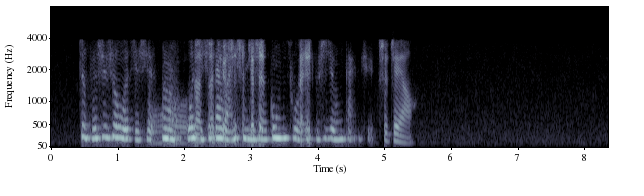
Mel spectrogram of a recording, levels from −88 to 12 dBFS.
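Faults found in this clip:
G.729 codec, throughout, 0 to 8.4 s. Speech plainly rough and synthetic, band-limited to 4 kHz. Consistent with an 8 kbit/s G.729A path: each 10 ms frame rebuilt from a vocal tract filter, a pitch predictor and sparse pulses, so fine waveform detail is lost. The call microphone stage only high-passes the lowest bass, so the 4 kHz ceiling comes from the codec.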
